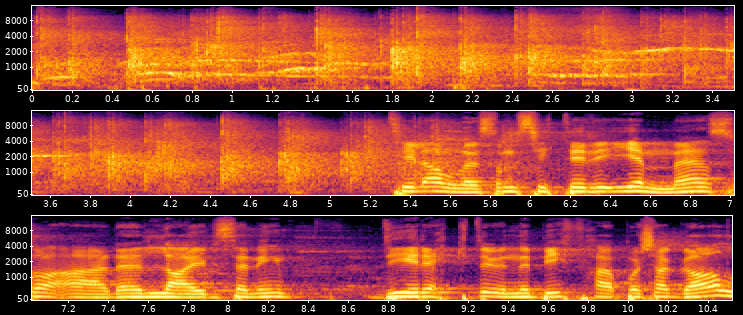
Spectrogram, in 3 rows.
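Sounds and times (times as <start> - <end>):
audience applauding: 0.0 - 5.8
audience voices whooping: 0.5 - 3.8
speech: 5.4 - 10.5.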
